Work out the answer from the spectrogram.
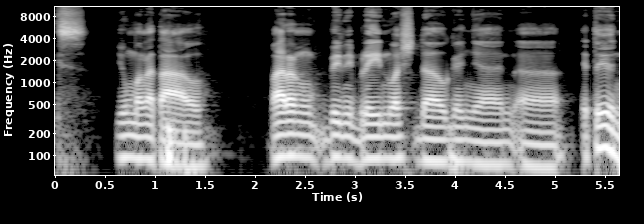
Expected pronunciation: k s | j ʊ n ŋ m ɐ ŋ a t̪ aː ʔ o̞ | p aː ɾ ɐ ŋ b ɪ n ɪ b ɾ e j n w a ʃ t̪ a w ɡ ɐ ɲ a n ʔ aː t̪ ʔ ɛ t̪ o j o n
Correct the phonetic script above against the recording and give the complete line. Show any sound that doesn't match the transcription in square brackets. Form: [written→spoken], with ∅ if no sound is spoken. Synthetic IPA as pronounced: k s | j ʊ [n→∅] ŋ m ɐ ŋ a t̪ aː ʔ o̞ | p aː ɾ ɐ ŋ b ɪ n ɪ b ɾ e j n w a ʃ [t̪→d̪] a w ɡ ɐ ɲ a n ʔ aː [t̪→∅] ʔ ɛ t̪ o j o n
